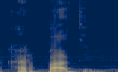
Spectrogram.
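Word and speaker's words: Carpați: much alive here in the Carpaththeians or the Karpati as they're pronounced in Romanian.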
